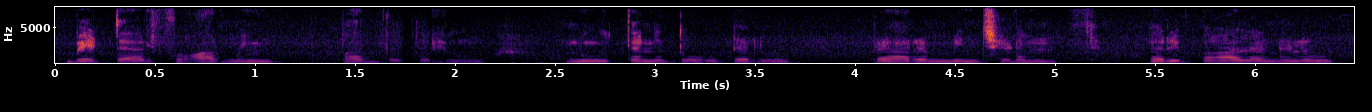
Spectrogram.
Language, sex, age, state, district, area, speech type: Telugu, female, 18-30, Telangana, Vikarabad, urban, spontaneous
